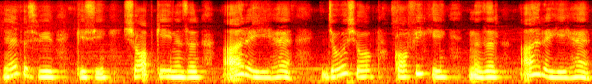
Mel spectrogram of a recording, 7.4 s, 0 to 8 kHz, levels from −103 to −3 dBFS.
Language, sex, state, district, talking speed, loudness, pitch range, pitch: Hindi, female, Chandigarh, Chandigarh, 140 wpm, -16 LUFS, 160-180 Hz, 165 Hz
